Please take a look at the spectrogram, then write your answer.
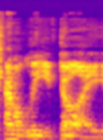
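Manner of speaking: ordinary delivery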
